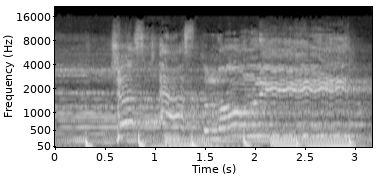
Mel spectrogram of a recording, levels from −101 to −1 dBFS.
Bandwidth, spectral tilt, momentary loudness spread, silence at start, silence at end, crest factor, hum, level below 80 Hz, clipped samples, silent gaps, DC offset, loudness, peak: 14.5 kHz; -4.5 dB/octave; 4 LU; 0 s; 0 s; 14 dB; none; -26 dBFS; under 0.1%; none; under 0.1%; -19 LUFS; -4 dBFS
